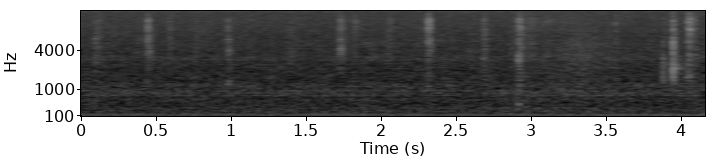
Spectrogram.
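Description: Light, scattered ticks of a brush-tip marker working on paper over a steady low hum, with a quick cluster of clicks near the end as the marker is set down.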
